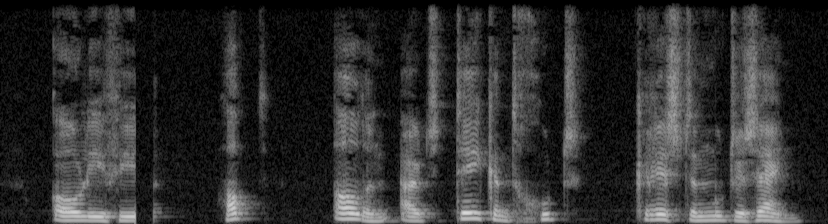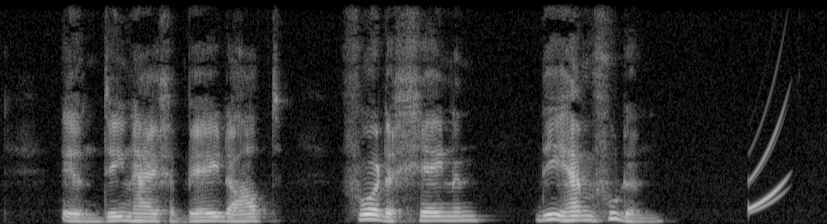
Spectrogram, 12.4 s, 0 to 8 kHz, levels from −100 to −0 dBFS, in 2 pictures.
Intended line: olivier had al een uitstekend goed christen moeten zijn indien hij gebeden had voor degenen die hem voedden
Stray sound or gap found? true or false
true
